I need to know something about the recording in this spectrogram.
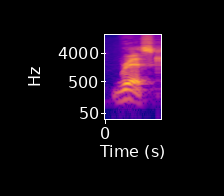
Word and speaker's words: Rizk: It's not to disrespect the ability of Rizk. Is that how you say it? Yeah, Dylan Rizk. Yeah. Rizk, yeah.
